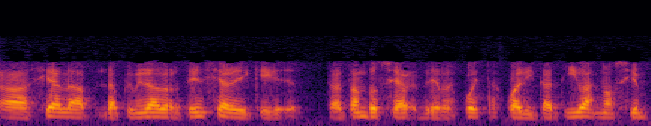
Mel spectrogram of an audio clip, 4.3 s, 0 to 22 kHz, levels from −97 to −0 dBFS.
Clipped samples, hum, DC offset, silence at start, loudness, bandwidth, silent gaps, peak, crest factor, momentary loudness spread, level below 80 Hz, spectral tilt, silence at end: under 0.1%; none; under 0.1%; 0 s; -28 LUFS; 3.7 kHz; none; -10 dBFS; 18 dB; 7 LU; -74 dBFS; -7 dB/octave; 0.05 s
